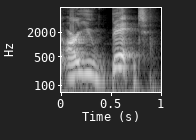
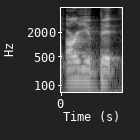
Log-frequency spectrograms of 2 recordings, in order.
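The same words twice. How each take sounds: First: Higher, half-strength demo shout; mock shout. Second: Said in the usual way. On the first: Shown as a demonstration. Advising listeners harassed for change, mock shouting. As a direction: call it out like a challenge. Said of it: "just start shouting". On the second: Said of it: "I do the "Are you bit?" thing".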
